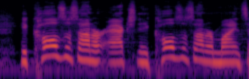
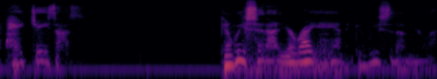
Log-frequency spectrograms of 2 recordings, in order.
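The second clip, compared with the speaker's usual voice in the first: whisper; 18 dB quieter than usual. Acted. Disciples secretly asking for status.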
